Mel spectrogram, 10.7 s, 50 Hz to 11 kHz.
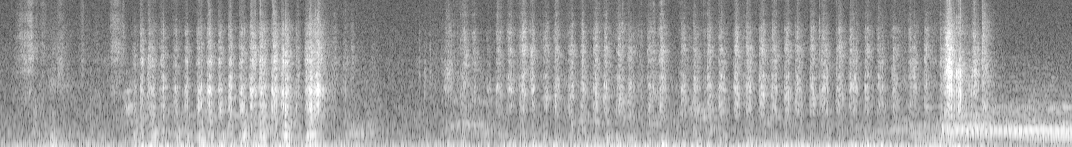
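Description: A custom Gulf racer car body is sanded by hand with 320 grit sandpaper, giving a steady series of rasping, scratchy strokes up close with a couple of sharper scrapes.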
